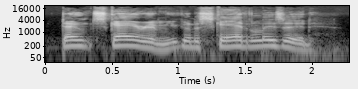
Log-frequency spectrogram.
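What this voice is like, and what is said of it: Terrible impression of Omega. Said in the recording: “I do a terrible Omega impression.”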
